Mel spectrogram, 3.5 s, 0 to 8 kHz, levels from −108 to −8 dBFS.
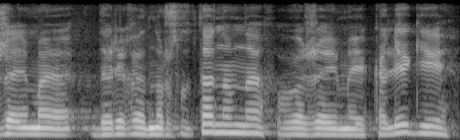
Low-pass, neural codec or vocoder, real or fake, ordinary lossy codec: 7.2 kHz; none; real; none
